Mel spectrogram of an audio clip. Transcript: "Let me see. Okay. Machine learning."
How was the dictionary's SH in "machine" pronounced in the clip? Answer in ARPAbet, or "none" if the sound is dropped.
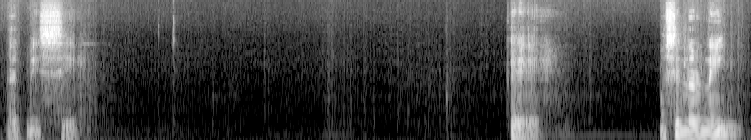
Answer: S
